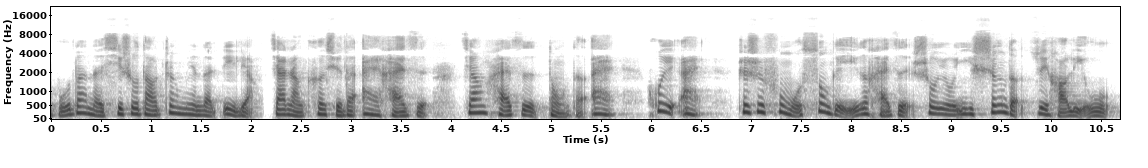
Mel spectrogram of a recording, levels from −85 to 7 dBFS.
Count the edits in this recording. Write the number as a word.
one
